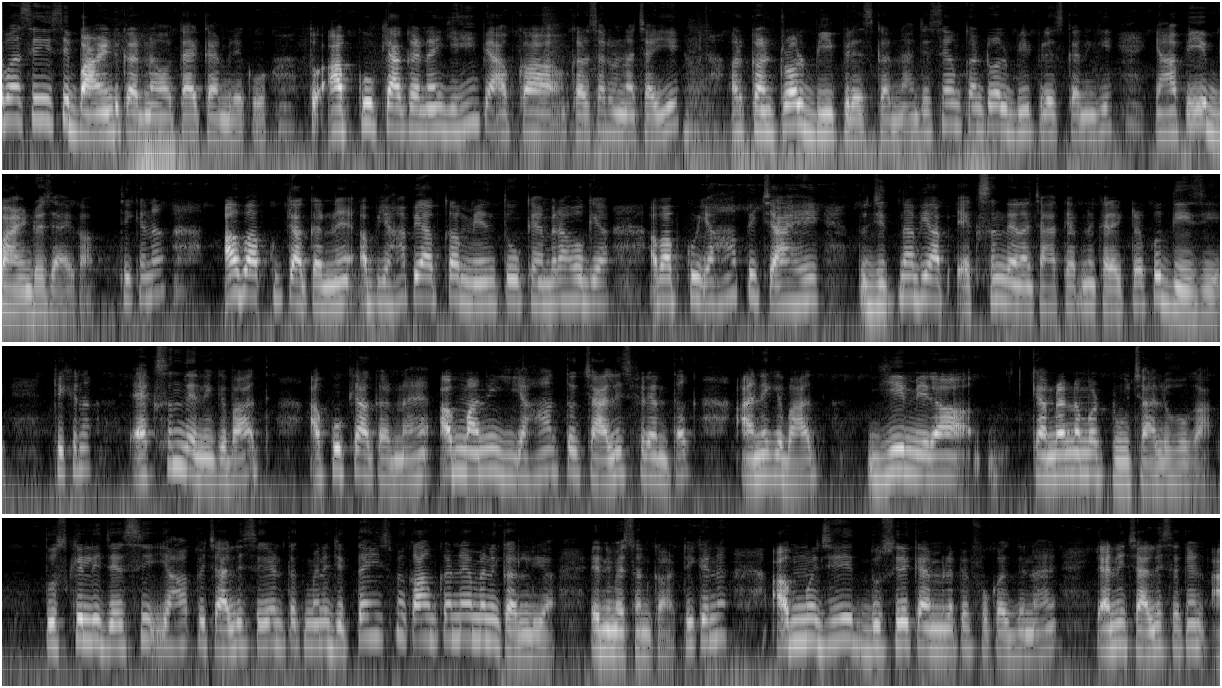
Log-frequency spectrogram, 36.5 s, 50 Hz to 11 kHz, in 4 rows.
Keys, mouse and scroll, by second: 7.6 ctrl+b, 11.9-13.1 middle drag, 14.2-15.6 middle drag, 15.8-21.1 middle drag, 23.8-25.5 drag, 30.5-32.3 drag.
